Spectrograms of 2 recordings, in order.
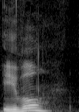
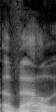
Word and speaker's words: Evel: Oh, it's pronounced evil? – What did you think it was? – I've been saying Avow this whole time, yeah.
